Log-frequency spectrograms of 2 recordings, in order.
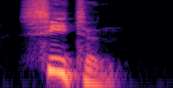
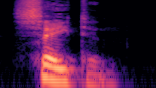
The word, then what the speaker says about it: Seyton: The pronunciation guides tell us that the name is probably to be pronounced Seton. But Shakespeare must have intended the audience to hear it as very close to, if not identical with, Satan.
